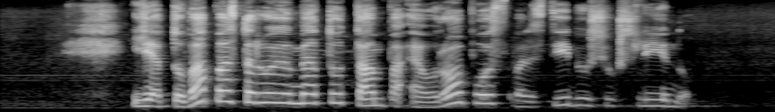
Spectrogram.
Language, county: Lithuanian, Marijampolė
